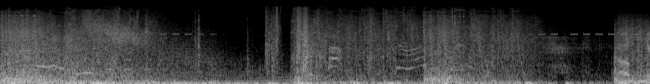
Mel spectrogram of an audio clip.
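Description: Heavy booming cannon fire and explosive blasts crash repeatedly in a chaotic battle in the video game Halo: Combat Evolved Anniversary, with bursts of rapid shots and mechanical clanks, loud and close.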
